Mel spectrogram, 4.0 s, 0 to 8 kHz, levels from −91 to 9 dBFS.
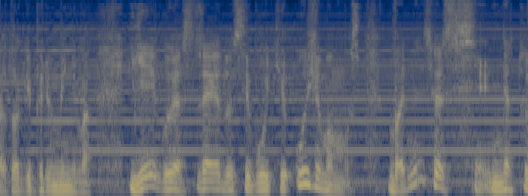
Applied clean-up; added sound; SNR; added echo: none; Bowed string instrument; 15 dB; none.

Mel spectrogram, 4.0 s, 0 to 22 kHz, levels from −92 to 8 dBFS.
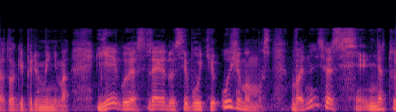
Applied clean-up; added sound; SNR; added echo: none; none; none; none.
